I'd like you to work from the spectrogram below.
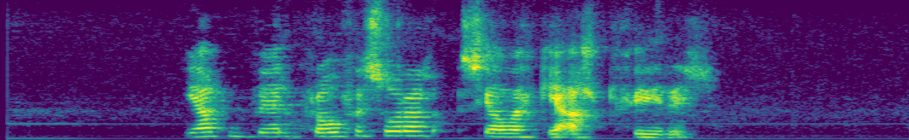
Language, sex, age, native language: Icelandic, female, 50-59, Icelandic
